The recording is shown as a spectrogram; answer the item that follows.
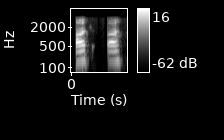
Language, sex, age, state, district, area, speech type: Kashmiri, male, 45-60, Jammu and Kashmir, Srinagar, urban, conversation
